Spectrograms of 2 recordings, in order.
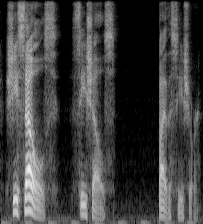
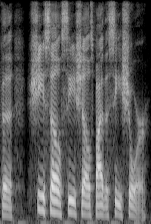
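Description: First: It is said with deep, weighty gravitas. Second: It is said in a plain, ordinary voice.

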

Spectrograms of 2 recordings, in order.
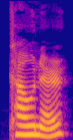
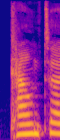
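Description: First: The T sound is swallowed and dropped. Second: The T sound is clearly pronounced. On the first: "In the US, they swallow the sound T" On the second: "you may not hear counter"

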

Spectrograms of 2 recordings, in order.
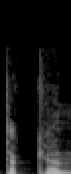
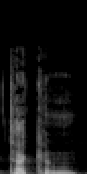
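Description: First: The name is said with a Japanese pronunciation. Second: The name is said with an English pronunciation. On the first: "sounds more Japanese to me" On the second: "I've always say Tekken"

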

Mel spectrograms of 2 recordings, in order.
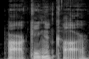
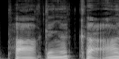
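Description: First: The r sounds are pronounced, American style. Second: The r sounds are dropped, British style. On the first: "instead of parking a car" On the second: "We mean R-lessness, and so you're parking a car"

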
